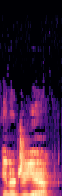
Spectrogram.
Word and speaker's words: energia: Yeah, well, Energia is, and that is how you pronounce it, is Italian. It's the Italian word for energy.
